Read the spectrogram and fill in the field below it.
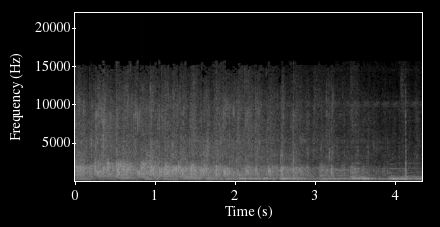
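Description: Dense, steady applause fills a hall at a presentation of candidates for a federation election, loud and continuous, tapering slightly toward the end while a voice speaks briefly over it.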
